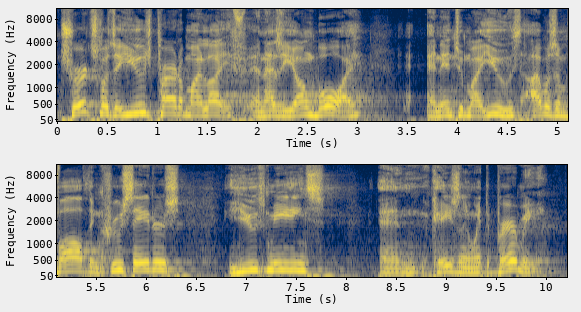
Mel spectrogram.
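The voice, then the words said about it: Newfoundland accent. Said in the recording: “if you can tell by my accent, I'm from Newfoundland”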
